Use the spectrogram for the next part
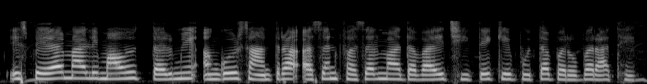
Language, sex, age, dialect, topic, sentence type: Chhattisgarhi, female, 18-24, Western/Budati/Khatahi, agriculture, statement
